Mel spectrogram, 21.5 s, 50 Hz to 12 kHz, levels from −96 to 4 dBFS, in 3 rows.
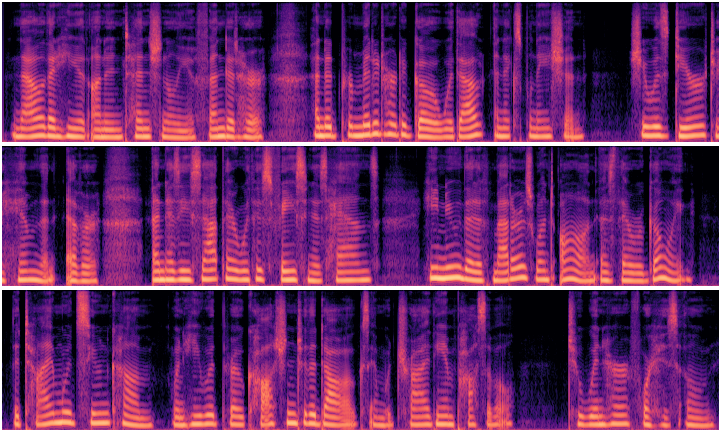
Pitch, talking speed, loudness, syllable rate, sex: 200 Hz, 190 wpm, -17 LUFS, 5.0 syllables/s, female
